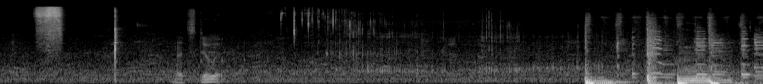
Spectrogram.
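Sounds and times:
bottle opening with fizzing hiss: 0.4s - 0.7s, 2.8s - 5.9s
speech: 1.8s - 2.4s, 7.0s - 7.5s
bottle popping open: 2.8s - 5.3s.

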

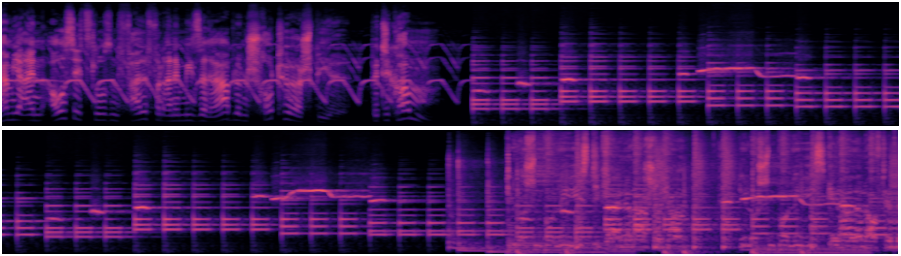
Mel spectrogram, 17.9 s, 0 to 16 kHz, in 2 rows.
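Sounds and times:
speech: 0.0s - 5.1s, 15.4s - 17.9s
bright upbeat podcast theme tune with whistle-like siren-ish melody: 4.7s - 17.9s.

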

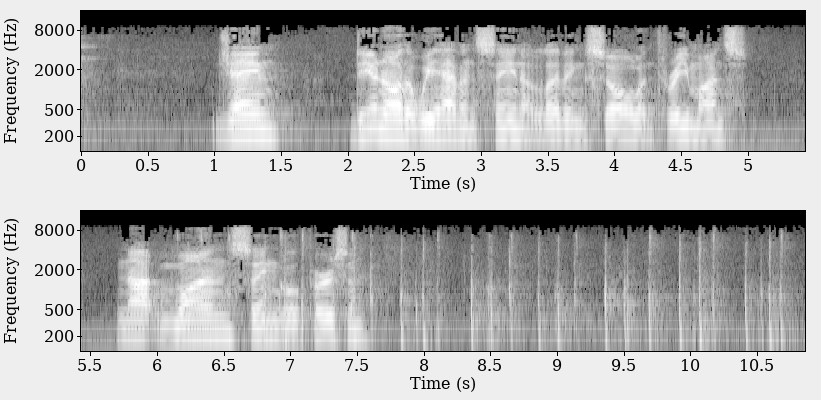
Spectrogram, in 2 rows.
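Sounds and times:
speech: 1.0s - 5.1s, 5.7s - 7.7s
horse hooves clip-clopping: 6.1s - 10.8s.

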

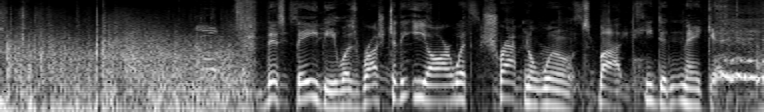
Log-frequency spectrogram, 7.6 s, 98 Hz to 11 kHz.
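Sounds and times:
artillery fire during fighting: 0.0s - 2.6s
speech: 2.7s - 7.5s.

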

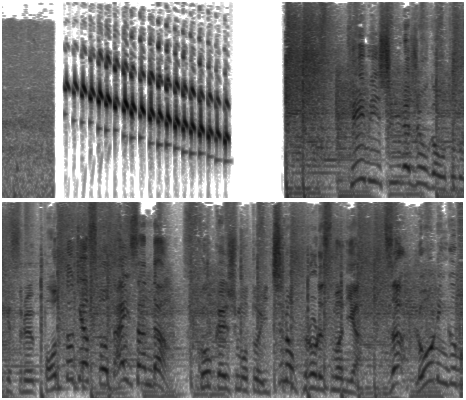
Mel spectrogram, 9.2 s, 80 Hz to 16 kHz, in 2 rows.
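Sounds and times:
travel transition sound effect of descending chirping beeps: 0.6s - 2.4s
speech: 3.6s - 9.2s.

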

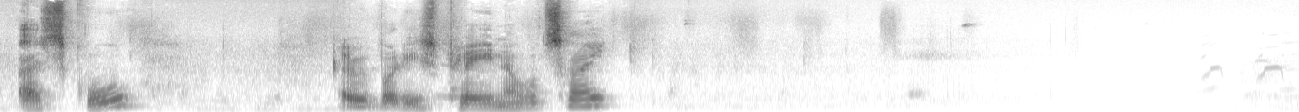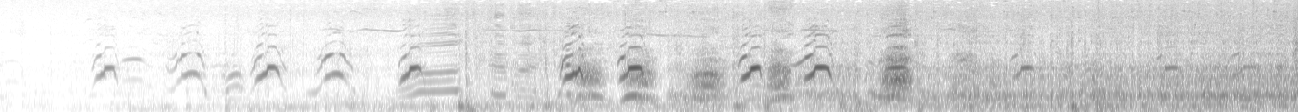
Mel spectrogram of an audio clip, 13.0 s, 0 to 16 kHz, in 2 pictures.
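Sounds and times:
speech: 0.1s - 0.8s, 1.7s - 3.2s
sled dog team yelping and whimpering on snowy tundra: 6.2s - 12.9s.

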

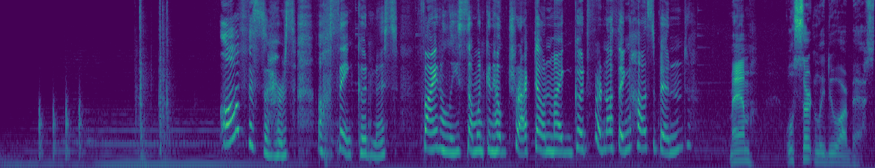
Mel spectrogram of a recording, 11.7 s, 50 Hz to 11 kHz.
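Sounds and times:
steady low hum: 0.0s - 10.3s
speech: 0.5s - 0.8s, 3.3s - 11.6s
knocking on a door: 0.5s - 1.2s.

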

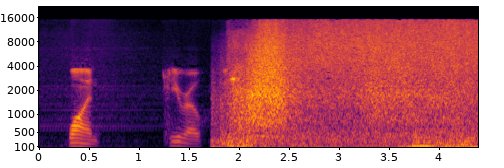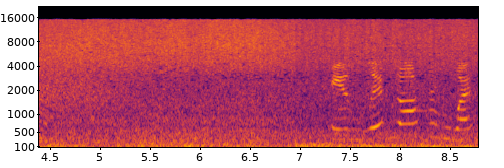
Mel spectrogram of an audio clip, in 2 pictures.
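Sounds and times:
speech: 0.3s - 1.8s, 7.3s - 8.7s
rocket engine roaring at liftoff: 1.7s - 8.7s.

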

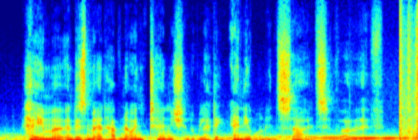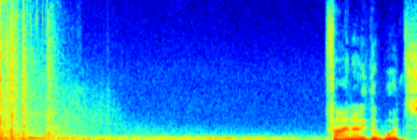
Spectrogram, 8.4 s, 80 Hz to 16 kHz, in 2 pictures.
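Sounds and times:
speech: 0.2s - 4.4s, 7.5s - 8.3s
steady low hum: 2.9s - 8.0s
fusillade of gunfire: 4.0s - 5.5s.

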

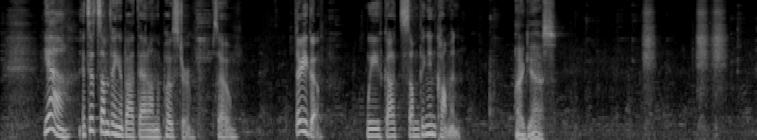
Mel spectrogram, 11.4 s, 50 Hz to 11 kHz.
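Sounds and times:
speech: 0.6s - 3.6s, 4.4s - 7.0s, 7.7s - 8.4s, 9.6s - 10.6s
repeated nasal sniffing: 9.6s - 9.8s, 10.4s - 10.9s.

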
